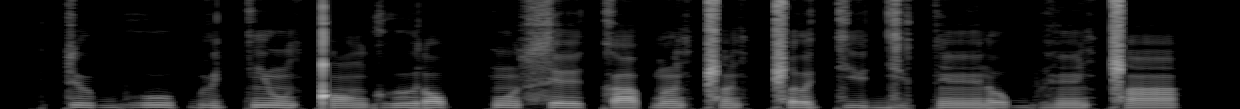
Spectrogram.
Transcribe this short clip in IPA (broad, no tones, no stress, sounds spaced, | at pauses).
t ʉ bʱ u ɓ ʉ tʲ ũ ǃ ɔ̃ ɡʱ ɯ ɾ ɔ pː ũ s e k a ɓ ə̃ ǁ ə̃ ǁ ə tʲ ʉ dʲ u t ẽ ɾ ɤ bʱ ẽ ǁ ã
